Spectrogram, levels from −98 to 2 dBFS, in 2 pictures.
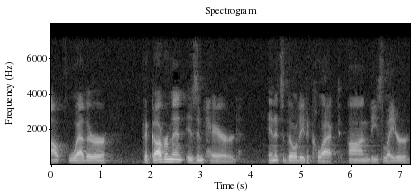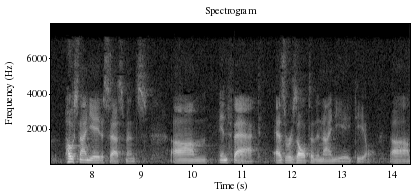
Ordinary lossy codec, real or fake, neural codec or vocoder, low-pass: AAC, 32 kbps; real; none; 7.2 kHz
